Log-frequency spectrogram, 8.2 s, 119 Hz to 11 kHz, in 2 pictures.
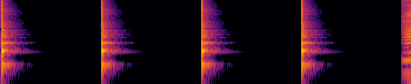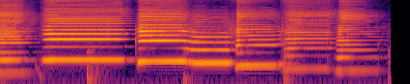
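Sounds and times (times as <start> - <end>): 
country style twelve bar blues lick on harmonica: 4.0 - 8.0.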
